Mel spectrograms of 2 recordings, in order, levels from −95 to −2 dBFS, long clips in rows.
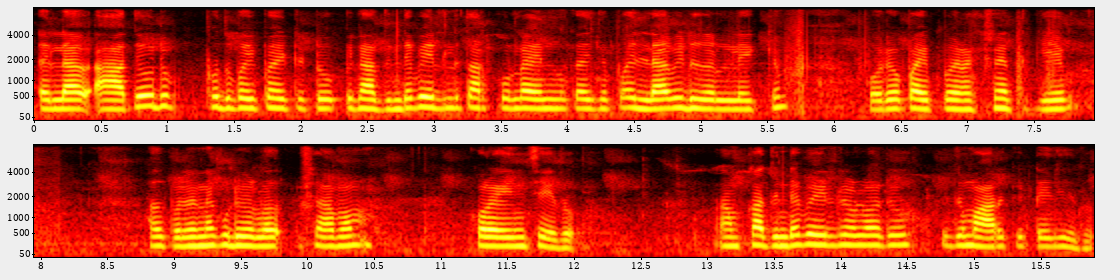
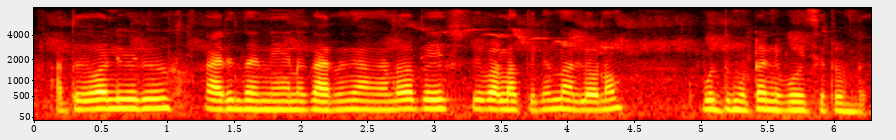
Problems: constant background noise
